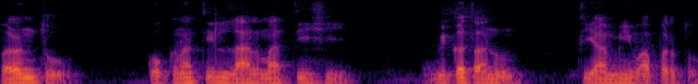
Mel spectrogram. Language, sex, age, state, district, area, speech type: Marathi, male, 45-60, Maharashtra, Nashik, urban, spontaneous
